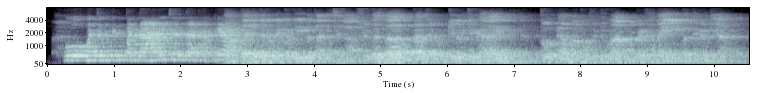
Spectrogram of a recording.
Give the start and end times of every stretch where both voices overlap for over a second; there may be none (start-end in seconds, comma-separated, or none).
none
